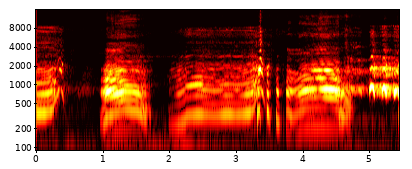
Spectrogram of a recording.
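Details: Hyena giving a series of drawn-out, tonal calls, each arching briefly before sliding down, then a few sharp yelps and a wavering, higher-pitched cry near the end; separated by short pauses, with no other sounds.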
